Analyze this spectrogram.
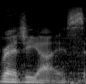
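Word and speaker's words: Regice: the Regis were in it was still actually being pronounced Reggie ice it's just not spelled like that if you had two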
